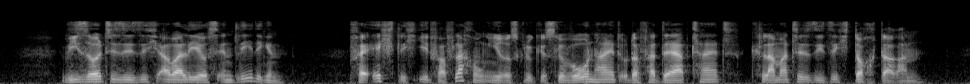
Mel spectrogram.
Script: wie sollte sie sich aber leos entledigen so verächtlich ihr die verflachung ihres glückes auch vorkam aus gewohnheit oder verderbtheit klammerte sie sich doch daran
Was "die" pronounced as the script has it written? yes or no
no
